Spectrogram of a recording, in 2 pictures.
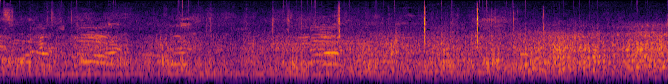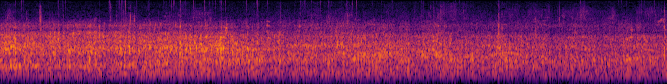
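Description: Steady drone of a propeller aircraft's engine, holding one even pitch.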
